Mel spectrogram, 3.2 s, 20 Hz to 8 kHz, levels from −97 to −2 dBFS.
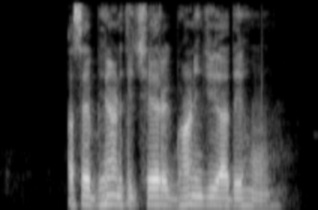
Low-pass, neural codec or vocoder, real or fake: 7.2 kHz; vocoder, 44.1 kHz, 128 mel bands, Pupu-Vocoder; fake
